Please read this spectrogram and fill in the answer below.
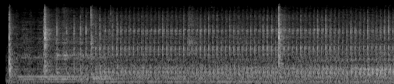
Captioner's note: projector whirring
